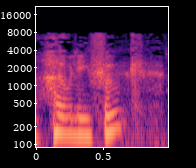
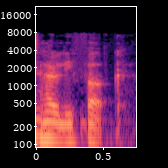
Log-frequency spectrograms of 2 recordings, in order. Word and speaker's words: Holy Fuck: Please, can we have more Holy Fook? You're not pronouncing it right, Steve. I know. I was just a bit edgy there. It's Holy Fuck, the little Chinese fella.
